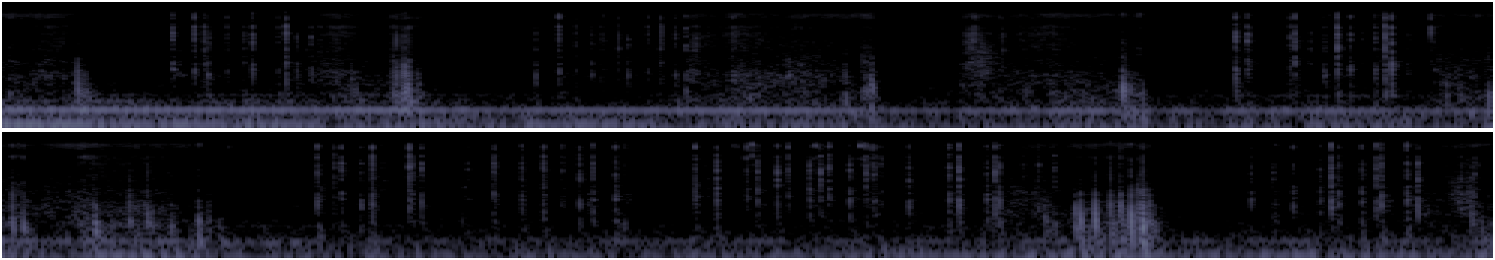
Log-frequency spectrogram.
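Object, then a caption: Woven fabric camisole top. Long nails scratch and tap the surface of a navy floral woven fabric camisole top, giving quiet, dense, rapid scratchy ticks and taps with bright, crinkly texture. A steady low hum runs underneath throughout.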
